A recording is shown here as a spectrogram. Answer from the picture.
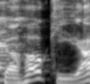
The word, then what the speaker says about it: Cahokia: at the Cahokia Mountains. I'm not even sure if I said that right. – Cahokia. – I was way off.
